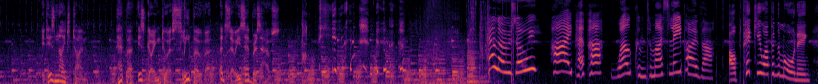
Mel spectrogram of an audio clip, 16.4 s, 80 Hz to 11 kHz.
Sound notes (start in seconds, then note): 5.8 oinks and giggles; 9.1 oinks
